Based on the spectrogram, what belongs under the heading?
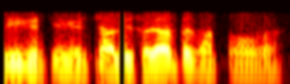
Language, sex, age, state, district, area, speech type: Urdu, male, 30-45, Uttar Pradesh, Lucknow, urban, conversation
